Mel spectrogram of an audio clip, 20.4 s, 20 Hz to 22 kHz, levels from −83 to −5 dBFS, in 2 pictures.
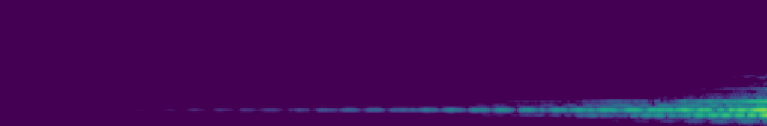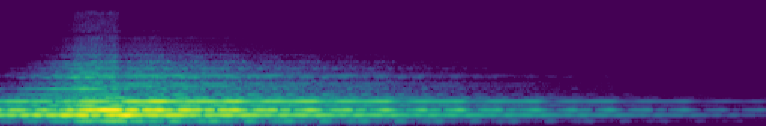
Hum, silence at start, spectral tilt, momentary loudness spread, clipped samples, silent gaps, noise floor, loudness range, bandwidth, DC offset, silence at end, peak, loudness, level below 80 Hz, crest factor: none; 8.4 s; -9 dB/octave; 26 LU; under 0.1%; none; under -90 dBFS; 23 LU; 4.6 kHz; under 0.1%; 3 s; 0 dBFS; -15 LUFS; -76 dBFS; 20 dB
